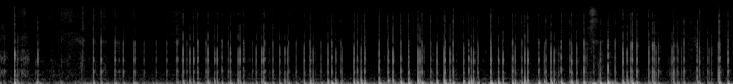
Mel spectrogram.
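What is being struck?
Hardcover book with cloth or board cover.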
